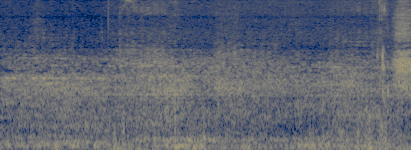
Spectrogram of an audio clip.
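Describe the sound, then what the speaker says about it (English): Military airplanes from a nearby Air Force base fly over, filling the air with a steady, loud, rumbling roar that persists from start to finish, with no one talking. "I live right behind an Air Force base, so sometimes we hear these planes"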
